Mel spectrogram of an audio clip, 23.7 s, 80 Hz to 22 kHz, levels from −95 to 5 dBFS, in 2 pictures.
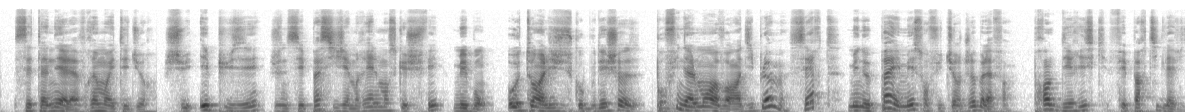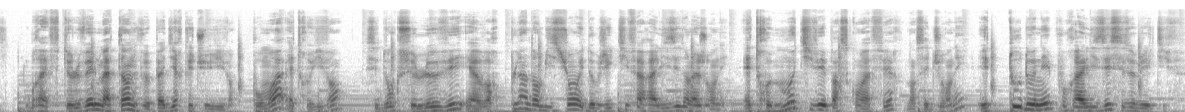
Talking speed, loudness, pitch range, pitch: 260 wpm, -33 LUFS, 105-160 Hz, 120 Hz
